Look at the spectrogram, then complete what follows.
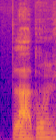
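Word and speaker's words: Πλάτων: होता है चौड़ा चपटा शब्द शुद्ध यूनानी उच्चारण प्लाटून है और अरबी में इसी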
